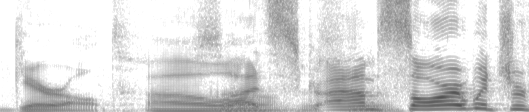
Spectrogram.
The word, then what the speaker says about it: Geralt: I want to see in the game it's pronounced Geralt oh I'm sorry with your fans I'm sorry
